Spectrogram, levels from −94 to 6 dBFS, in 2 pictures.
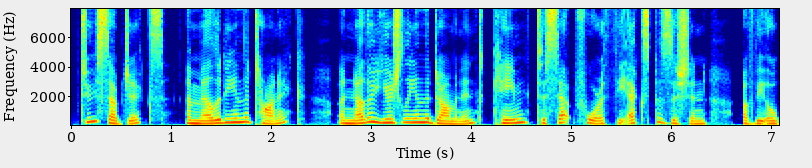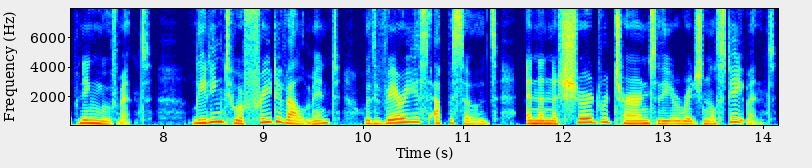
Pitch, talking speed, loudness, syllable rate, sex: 210 Hz, 160 wpm, -17 LUFS, 5.8 syllables/s, female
